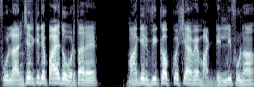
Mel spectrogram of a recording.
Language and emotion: Goan Konkani, angry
